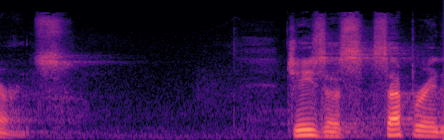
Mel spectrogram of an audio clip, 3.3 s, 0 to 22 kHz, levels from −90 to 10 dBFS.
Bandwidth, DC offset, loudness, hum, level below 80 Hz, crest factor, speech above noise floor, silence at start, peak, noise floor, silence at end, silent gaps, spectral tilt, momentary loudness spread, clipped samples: 15.5 kHz; under 0.1%; -23 LUFS; none; -68 dBFS; 20 dB; 37 dB; 0 s; -6 dBFS; -60 dBFS; 0 s; none; -5 dB/octave; 14 LU; under 0.1%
